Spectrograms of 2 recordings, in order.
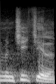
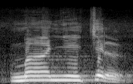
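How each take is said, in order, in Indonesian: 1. Kata itu diucapkan dengan bunyi 'nc': mencicil. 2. Kata itu diucapkan dengan bunyi 'ny': menyicil. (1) "bukan mencicil"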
